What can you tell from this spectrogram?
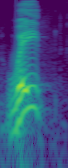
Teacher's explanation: It's real quick. The T stopped. You notice I'm not saying wait.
